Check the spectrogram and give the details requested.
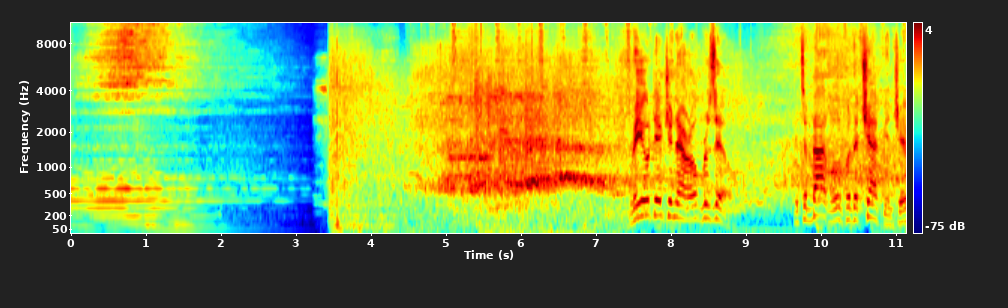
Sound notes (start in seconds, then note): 0.0 reflective music; 3.3 upbeat music; 4.3 crowd cheering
